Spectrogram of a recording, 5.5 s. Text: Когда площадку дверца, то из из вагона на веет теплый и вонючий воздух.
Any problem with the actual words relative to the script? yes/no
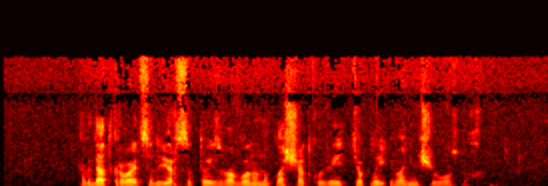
yes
